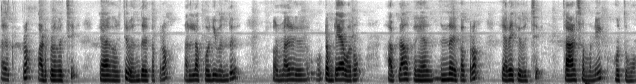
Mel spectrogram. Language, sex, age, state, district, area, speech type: Tamil, female, 60+, Tamil Nadu, Thoothukudi, rural, spontaneous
